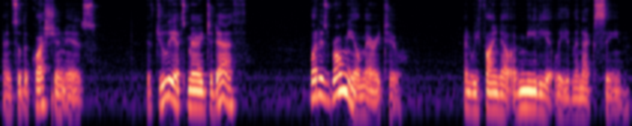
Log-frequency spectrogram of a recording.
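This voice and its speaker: Speaking at a medium pitch, this man reads passages aloud during a literature lesson and pauses between them to ask "all right?" His explanations are patient throughout.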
